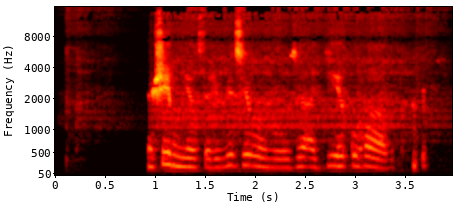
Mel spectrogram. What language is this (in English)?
Kinyarwanda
